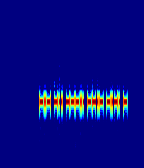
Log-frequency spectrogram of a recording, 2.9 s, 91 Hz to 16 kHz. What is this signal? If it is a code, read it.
Morse code, heard as a keyed tone, about 51 wpm, 700 Hz. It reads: KD8QCT
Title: USA Call Signs - 6 Characters - 50wpm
